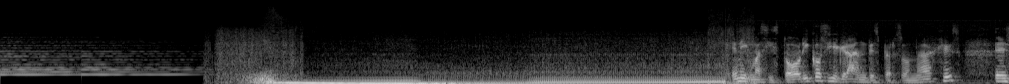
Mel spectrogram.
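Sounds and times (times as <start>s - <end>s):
vehicle engine rumbling: 2.9s - 7.7s.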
